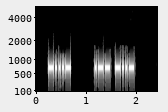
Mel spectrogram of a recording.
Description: Morse code, heard as a keyed tone, about 36 wpm, 700 Hz. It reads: <BT> WX
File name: UK MASTER QSOs TRAINING / 35WPM / UK MASTER QSOs 0022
